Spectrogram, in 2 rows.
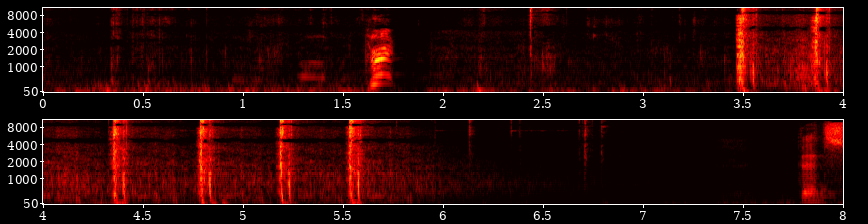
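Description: Six pistol shots from an HK USP .45 ACP Compact fired in a quick, evenly paced string, a little under half a second apart.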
